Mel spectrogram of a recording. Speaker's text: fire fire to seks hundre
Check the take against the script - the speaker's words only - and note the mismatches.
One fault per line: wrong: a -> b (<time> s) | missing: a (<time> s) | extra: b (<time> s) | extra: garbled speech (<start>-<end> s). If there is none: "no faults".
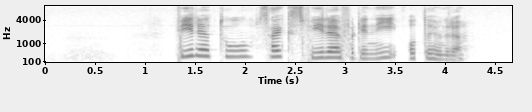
extra: to seks (1.8 s)
wrong: to seks -> førtini åtte (3.0 s)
